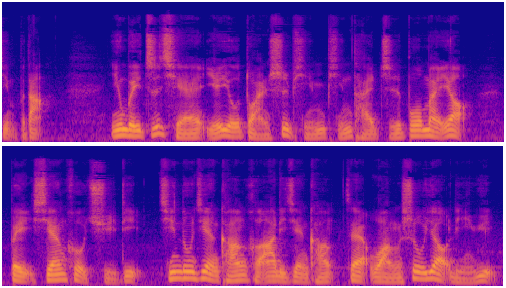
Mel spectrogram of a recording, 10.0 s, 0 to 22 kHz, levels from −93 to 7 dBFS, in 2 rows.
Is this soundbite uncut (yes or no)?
no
